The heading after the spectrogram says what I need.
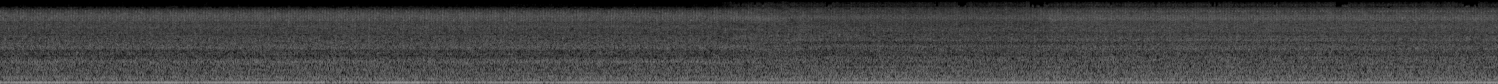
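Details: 2004 Ford Explorer, rough idle with worn spark plug wires and a possibly bad alternator or voltage regulator: steady low idle drone with an uneven, loping undertone and no clear knock; cause not pinned down.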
